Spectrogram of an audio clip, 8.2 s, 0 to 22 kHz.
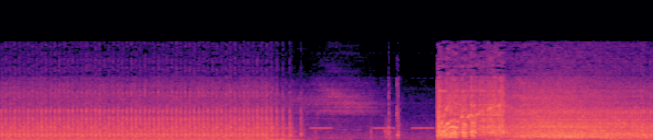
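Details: Mazda MX-3 engine warmed to normal operating temperature, idling: fast, busy metallic clatter over the hum, briefly cut and restarted; owner asks what the noise and problem are, source unclear.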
